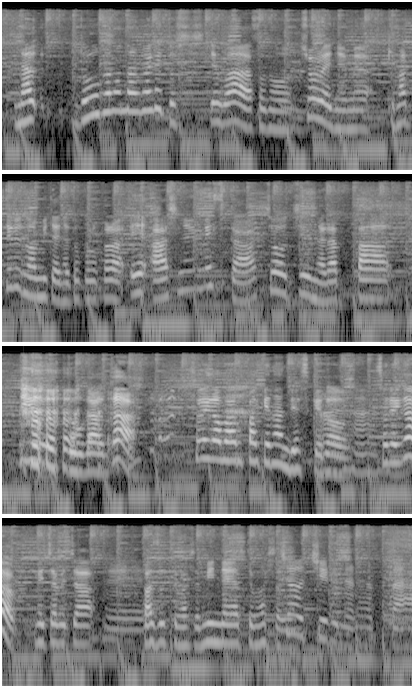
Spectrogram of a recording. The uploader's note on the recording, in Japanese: 工事の音にもめげない声で！家の前では工事を行なっており。雑音が入ってくるやもしれません。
